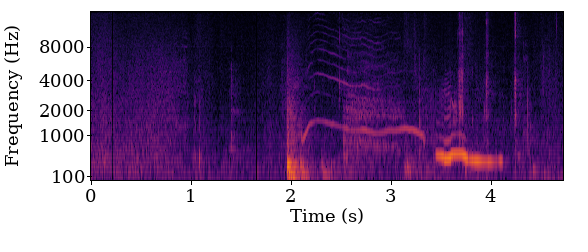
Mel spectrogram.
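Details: Bottle-fed foster kitten, Harper, with Los Angeles rescue volunteers indoors: one long, clear meow starts high, then slides gently downward and ends in a lower wavering squeak, with a brief thump and soft background noise.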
